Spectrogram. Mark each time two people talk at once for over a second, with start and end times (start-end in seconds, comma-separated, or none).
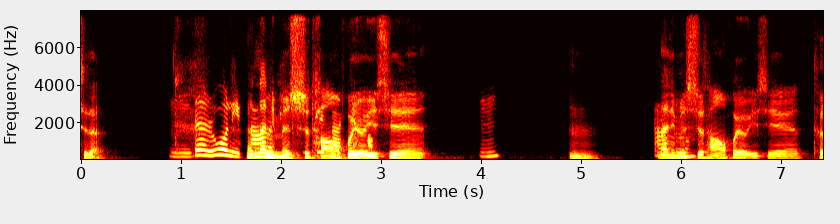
1.6-3.1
